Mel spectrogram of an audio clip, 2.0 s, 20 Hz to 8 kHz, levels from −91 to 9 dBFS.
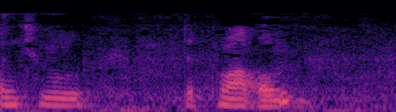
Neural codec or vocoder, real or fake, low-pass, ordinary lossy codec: codec, 24 kHz, 1.5 kbps, HILCodec; fake; 7.2 kHz; MP3, 24 kbps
